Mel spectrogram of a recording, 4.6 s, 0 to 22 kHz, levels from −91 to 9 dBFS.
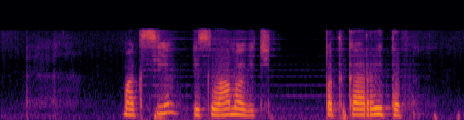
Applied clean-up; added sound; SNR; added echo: neural separator model SepFormer DNS4.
